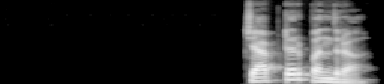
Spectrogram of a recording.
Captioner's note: pause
